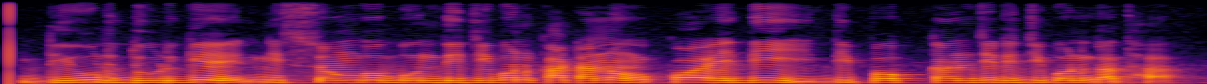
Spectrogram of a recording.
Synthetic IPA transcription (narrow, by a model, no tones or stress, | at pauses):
d̪iwɾd̪uɾɡeniʃːɔŋɡobond̪id͡ʑibonkaʈanokɔed̪id̪ipokːand͡ʑiɾd͡ʑibonɡat̪ʰa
